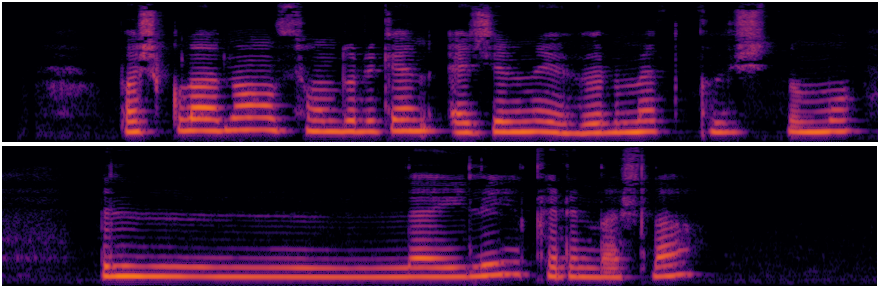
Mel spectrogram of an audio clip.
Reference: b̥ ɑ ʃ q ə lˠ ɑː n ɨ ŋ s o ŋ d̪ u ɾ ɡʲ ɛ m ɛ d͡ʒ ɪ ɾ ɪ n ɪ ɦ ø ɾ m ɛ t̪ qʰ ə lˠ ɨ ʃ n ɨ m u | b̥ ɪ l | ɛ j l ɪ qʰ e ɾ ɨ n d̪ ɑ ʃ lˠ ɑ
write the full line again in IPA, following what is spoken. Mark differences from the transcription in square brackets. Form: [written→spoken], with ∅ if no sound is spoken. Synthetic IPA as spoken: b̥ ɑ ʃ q ə lˠ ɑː n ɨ ŋ s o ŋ d̪ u ɾ ɡʲ ɛ [m→n] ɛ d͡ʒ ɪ ɾ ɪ n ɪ ɦ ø ɾ m ɛ t̪ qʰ ə lˠ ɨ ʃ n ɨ m u | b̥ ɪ l | ɛ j l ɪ qʰ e ɾ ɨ n d̪ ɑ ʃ lˠ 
